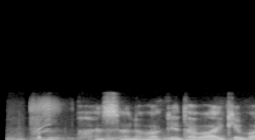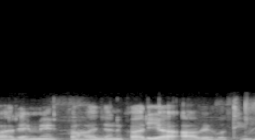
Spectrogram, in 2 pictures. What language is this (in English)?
Magahi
